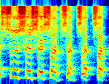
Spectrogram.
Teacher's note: tengah lidahnya itu menempel dan dibacanya tebal pada semua, sempurna pada semua harakat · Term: Shod tinggi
